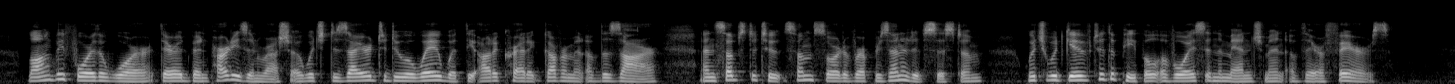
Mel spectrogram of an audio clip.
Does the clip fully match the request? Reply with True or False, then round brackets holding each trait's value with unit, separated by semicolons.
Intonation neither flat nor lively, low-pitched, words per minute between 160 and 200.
False (3.7 semitones; 155 Hz; 175 wpm)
